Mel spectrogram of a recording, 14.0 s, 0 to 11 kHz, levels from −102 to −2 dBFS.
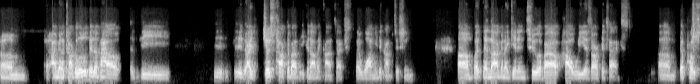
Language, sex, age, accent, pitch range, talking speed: English, male, 40-59, American, 85-110 Hz, 170 wpm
